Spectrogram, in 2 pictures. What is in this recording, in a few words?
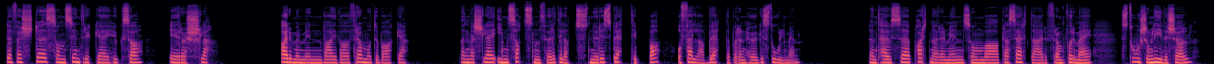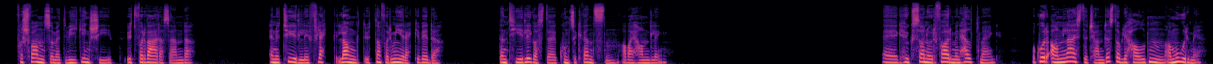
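Norwegian audiobook; female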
